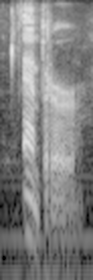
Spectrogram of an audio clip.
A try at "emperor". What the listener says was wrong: Perfect.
